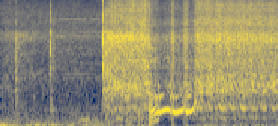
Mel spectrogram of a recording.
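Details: JZ engine swap, first cranking after wiring and coil pack install, not meant to start; starter engages sharply, even rapid crank without catching, healthy cranking.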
